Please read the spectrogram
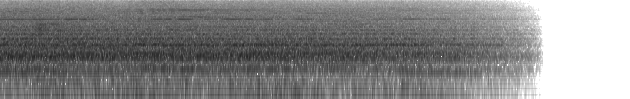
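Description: Logo-animation sound effect: a loud, sustained rushing noise with a few steady tones through it. It fades and then cuts off about five and a half seconds in.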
